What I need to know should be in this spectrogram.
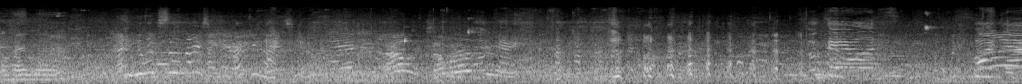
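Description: Many people chatter in a large echoing hall.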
